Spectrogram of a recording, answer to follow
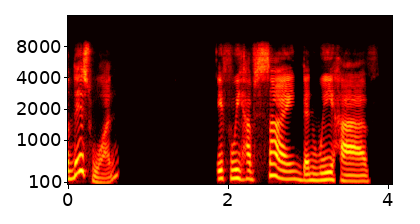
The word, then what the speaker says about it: sin: Theta this word seen it's pronounced as sign okay sign okay so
